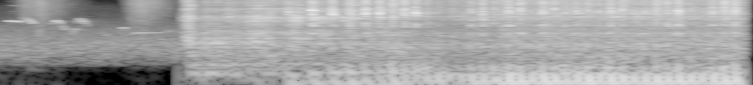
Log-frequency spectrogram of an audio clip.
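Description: A tractor engine rumbles loudly and revs up.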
